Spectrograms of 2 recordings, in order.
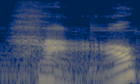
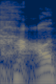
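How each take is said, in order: First: The pitch dips low and then rises. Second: The pitch stays low without rising. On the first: "full tone with the rise" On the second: "The 好 doesn't rise"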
